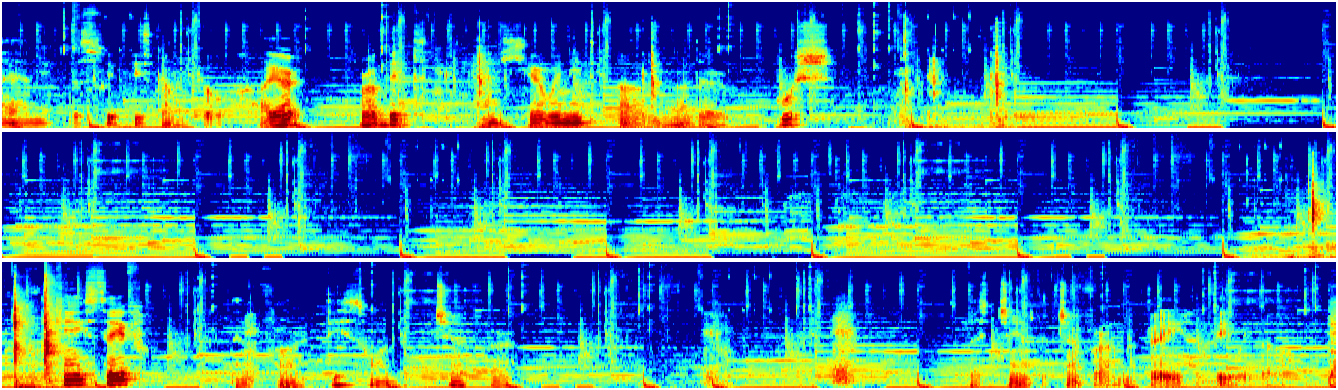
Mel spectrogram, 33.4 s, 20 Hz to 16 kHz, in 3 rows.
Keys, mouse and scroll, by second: 0.5 click, 2.5 click, 3.5 right click, 4.0 alt+right click, 5.9 click, 6.9 shift+click, 7.1 shift+right click, 7.7 alt+middle click, 8.7 alt+q, 8.8 Escape, 9.1 click, 9.6 middle click, 9.8 alt+middle click, 11.5 middle click, 12.0 click, 12.1 middle click, 12.3 click, 12.4 alt+q, 12.6 middle click, 12.7 click, 13.1 z, 13.2 click, 13.4 e, 13.7 click, 13.8 F3, 14.1 click, 14.6 click, 15.0 Escape, 15.2 click, 15.6 Escape, 15.8 middle click, 16.0 click, 16.3 z, 16.5 F3, 17.6 click, 17.9 click, 18.1 scroll down 1, 18.2 click, 18.4 middle click, 18.5 click, 19.0 click, 19.5 click, 20.2 right click, 20.9 right click, 21.1 x, 21.3 right click, 21.5 right click, 22.3 s, 23.9 click, 25.2 click, 26.4 click, 27.5 click, 28.8 click, 31.3 click, 32.2 click, 33.1 click.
